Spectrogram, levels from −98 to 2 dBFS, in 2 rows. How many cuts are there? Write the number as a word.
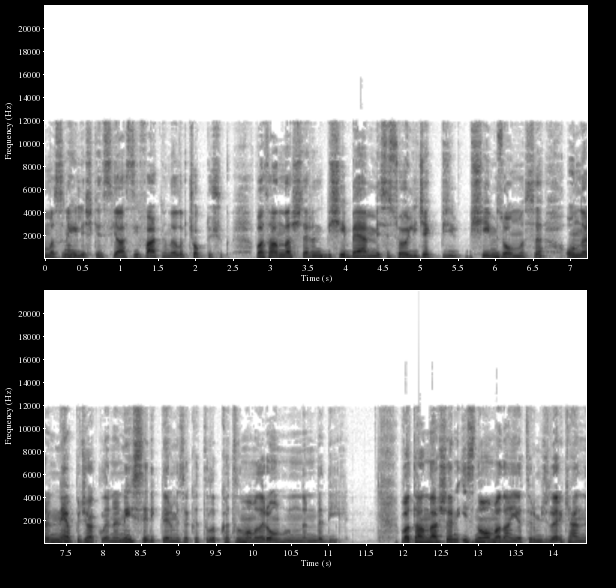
zero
